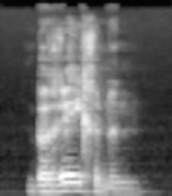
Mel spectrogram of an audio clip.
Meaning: 1. to berain, to rain upon 2. to spray water on, to sprinkle water on
- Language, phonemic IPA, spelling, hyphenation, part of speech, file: Dutch, /bəˈreː.ɣə.nə(n)/, beregenen, be‧re‧ge‧nen, verb, Nl-beregenen.ogg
